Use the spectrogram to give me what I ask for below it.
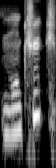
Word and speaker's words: Montcuq: Et le chemin de Saint-Jacques-de-Compostelle passait dans cette belle ville qui se prononce Montcuq, mais qui s'écrit Montcu.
